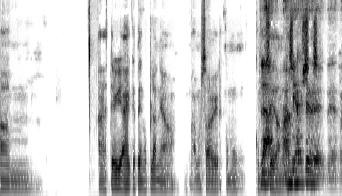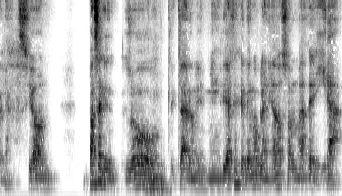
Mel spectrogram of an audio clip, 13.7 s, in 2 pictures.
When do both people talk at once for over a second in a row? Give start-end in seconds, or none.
5.1-6.5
